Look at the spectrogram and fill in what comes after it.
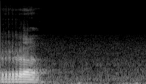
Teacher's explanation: र क्या होता है, ये लुंठित होता है, लुंठित मतलब जीभ इसमें क्या करती है, लुढ़कती है। जैसे आपने बोला र, तो थोड़ा सा लुढ़केगी जीभ, ठीक है, लुंठित।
